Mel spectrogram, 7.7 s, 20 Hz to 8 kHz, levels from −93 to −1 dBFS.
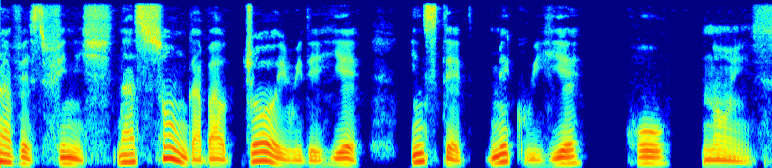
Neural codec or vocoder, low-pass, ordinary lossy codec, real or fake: none; 7.2 kHz; none; real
